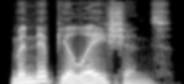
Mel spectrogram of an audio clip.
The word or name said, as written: manipulations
